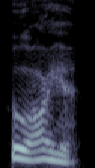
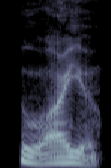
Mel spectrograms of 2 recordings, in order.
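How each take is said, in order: First: Higher woman's voice, guarded. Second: Said in the usual way. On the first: Acted. Grieving nurse asks the stranger who he is, higher voice. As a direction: ask it as the wary old nurse.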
